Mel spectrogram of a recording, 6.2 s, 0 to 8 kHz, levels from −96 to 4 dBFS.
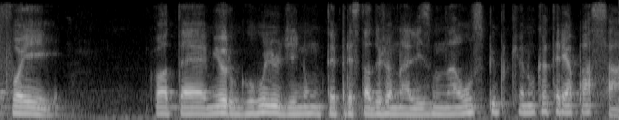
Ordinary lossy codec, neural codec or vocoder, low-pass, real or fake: Opus, 24 kbps; none; 7.2 kHz; real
